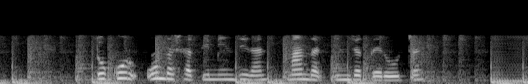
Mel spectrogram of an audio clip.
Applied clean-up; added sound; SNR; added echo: none; Drum kit; 6 dB; none.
